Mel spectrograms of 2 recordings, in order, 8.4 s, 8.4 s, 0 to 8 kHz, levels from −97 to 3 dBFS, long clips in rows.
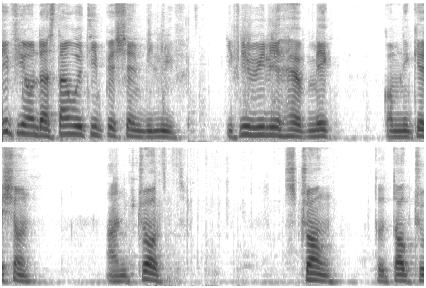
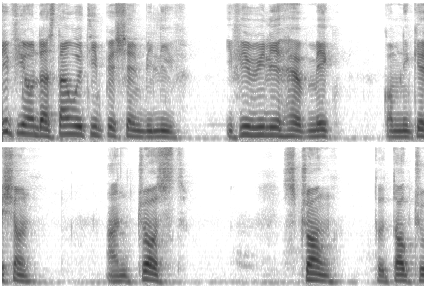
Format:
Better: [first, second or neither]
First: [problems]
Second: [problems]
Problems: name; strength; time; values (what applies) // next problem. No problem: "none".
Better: second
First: noise reduction (neural separator model SepFormer DNS4)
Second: none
